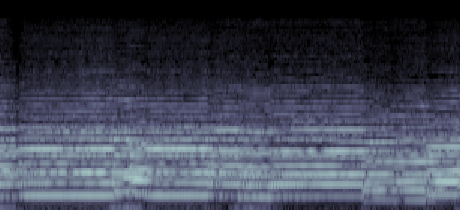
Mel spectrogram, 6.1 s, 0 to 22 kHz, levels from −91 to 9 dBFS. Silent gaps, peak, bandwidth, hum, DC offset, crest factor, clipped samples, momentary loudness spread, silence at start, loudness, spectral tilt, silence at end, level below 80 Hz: none; -8 dBFS; 15 kHz; none; under 0.1%; 16 dB; under 0.1%; 6 LU; 0 s; -24 LUFS; -6 dB/octave; 0 s; -62 dBFS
